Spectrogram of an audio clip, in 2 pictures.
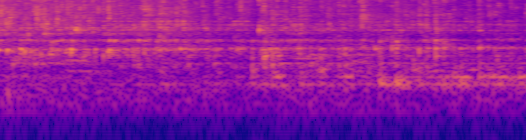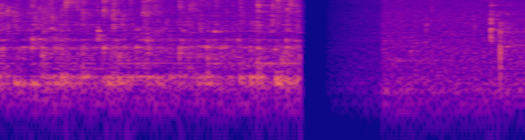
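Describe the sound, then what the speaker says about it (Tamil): Boiled beetroot liquid pours steadily through a strainer into a bowl, a close continuous splashing trickle that stops abruptly, then resumes softly. "இதை இப்போ ஒரு பவுலில் வடிகட்டி எடுத்துக்கலாம்."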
